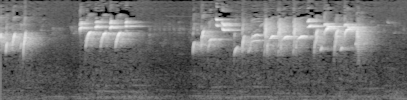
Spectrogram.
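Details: European goldfinch singing bursts of bright, twittering, slightly buzzy notes, a short phrase followed by a longer fast-tumbling run, over a low background hum.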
